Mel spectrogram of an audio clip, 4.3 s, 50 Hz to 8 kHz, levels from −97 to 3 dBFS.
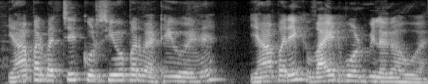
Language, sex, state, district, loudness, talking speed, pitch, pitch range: Hindi, male, Madhya Pradesh, Katni, -19 LUFS, 235 wpm, 180 Hz, 155-190 Hz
